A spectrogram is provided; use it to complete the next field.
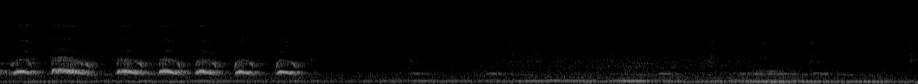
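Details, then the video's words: Young, untrained spotted dove from Rajeg, Tangerang, in the five-note 'kuk 5' coo style, its voice not yet powerful: a run of about six soft, low, hollow coos in quick succession, then quiet background hum. "Burung tekukur kuk 5 bahan"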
